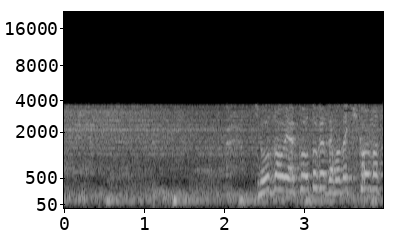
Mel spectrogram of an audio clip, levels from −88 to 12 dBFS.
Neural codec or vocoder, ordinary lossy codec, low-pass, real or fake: none; none; 3.6 kHz; real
